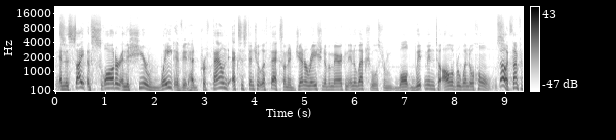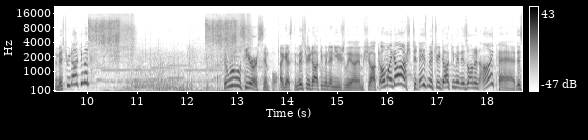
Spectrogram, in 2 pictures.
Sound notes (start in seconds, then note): 10.0 inquisitive music; 10.2 electricity buzzing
